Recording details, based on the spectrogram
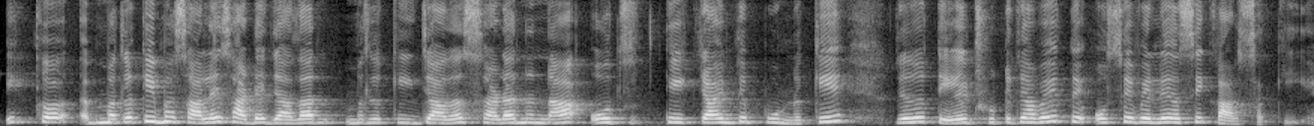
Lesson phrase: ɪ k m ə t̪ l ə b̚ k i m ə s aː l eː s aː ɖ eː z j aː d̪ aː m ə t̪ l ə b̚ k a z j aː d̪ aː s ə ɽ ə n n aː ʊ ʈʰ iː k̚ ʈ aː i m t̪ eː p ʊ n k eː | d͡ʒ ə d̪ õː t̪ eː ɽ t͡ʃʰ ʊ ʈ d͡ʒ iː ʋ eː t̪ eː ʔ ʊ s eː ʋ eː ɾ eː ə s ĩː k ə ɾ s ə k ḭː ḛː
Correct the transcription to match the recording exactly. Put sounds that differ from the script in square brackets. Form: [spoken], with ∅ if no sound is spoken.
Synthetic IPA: ɪ k m ə t̪ l ə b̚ k i m ə s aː l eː s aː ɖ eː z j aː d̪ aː m ə t̪ l ə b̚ k [i] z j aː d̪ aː s ə ɽ ə n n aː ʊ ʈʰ iː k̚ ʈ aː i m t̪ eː p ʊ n k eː | d͡ʒ ə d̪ õː t̪ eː [l] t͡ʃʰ ʊ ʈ d͡ʒ [aː] ʋ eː t̪ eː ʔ ʊ s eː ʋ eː [l] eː ə s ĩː k ə ɾ s ə k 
